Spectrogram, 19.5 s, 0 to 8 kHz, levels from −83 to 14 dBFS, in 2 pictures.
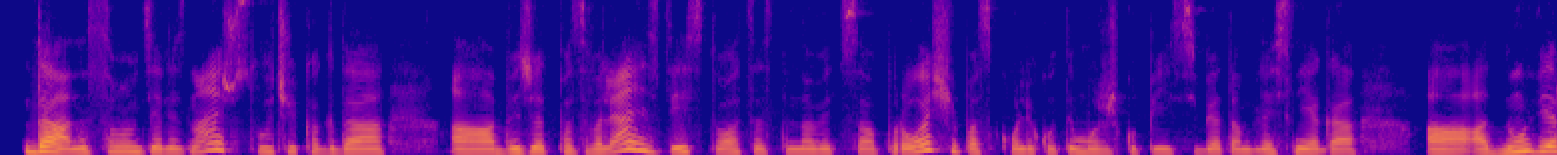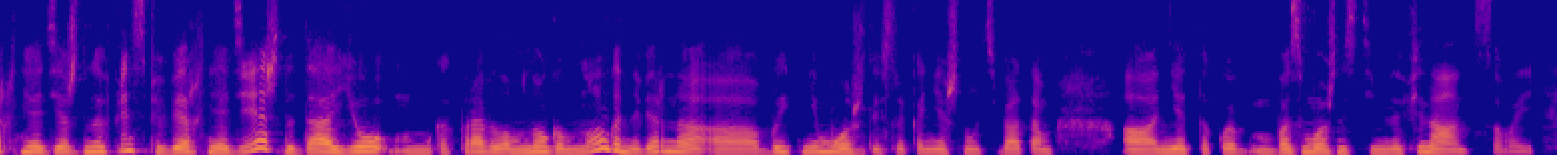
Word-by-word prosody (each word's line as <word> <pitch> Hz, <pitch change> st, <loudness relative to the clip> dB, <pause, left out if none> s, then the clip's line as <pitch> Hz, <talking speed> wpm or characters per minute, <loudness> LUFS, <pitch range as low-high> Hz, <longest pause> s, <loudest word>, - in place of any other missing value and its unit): Да, 230 Hz, -4 st, +9 dB
на 195 Hz, +2 st, +1 dB
самом 220 Hz, +2 st, -2 dB
деле, 205 Hz, -1 st, -1 dB
знаешь, 305 Hz, -, 0 dB
в -, -, -14 dB
случае, 215 Hz, +1 st, -6 dB
когда, 195 Hz, -1 st, -1 dB, 0.4 s
а, 180 Hz, -1 st, +2 dB
бюджет 195 Hz, +3 st, +1 dB
позволяет, 215 Hz, -, +2 dB
здесь 215 Hz, +1 st, 0 dB
ситуация 195 Hz, 0 st, -5 dB
становится 190 Hz, 0 st, -5 dB
проще, 250 Hz, -, +1 dB
поскольку 195 Hz, -2 st, -5 dB
ты 195 Hz, -, -3 dB
можешь 190 Hz, -2 st, -4 dB
купить 190 Hz, -1 st, -7 dB
себе 180 Hz, 0 st, -5 dB
там 180 Hz, -1 st, -4 dB
для 180 Hz, +1 st, -3 dB
снега, 175 Hz, -2 st, -2 dB, 0.4 s
а, 175 Hz, -2 st, +3 dB
одну 200 Hz, +10 st, +4 dB
верхнюю 250 Hz, -3 st, +3 dB
одежду. 215 Hz, 0 st, -1 dB
Ну 230 Hz, -, +4 dB
и, -, -, +3 dB
в 225 Hz, -, -22 dB
принципе, 280 Hz, -5 st, -2 dB
верхняя 215 Hz, 0 st, +3 dB
одежда, 235 Hz, -, +2 dB
да, 200 Hz, +4 st, +5 dB
ее, 220 Hz, +2 st, +5 dB
м, 190 Hz, 0 st, -8 dB
как 195 Hz, 0 st, -11 dB
правило, 220 Hz, -2 st, +1 dB
много-много, 215 Hz, -, +2 dB
наверно, 200 Hz, -4 st, 0 dB
а, -, -, -6 dB
быть 215 Hz, +5 st, -3 dB
не 215 Hz, +1 st, -2 dB
может, 195 Hz, -8 st, 0 dB
если, 170 Hz, +2 st, -9 dB
конечно, 180 Hz, +1 st, -6 dB
у -, -, -7 dB
тебя 180 Hz, +1 st, -5 dB
там, 175 Hz, 0 st, -7 dB, 0.4 s
а, 175 Hz, -1 st, +1 dB
нет 195 Hz, +2 st, +1 dB
такой, 190 Hz, 0 st, -4 dB
м, 175 Hz, 0 st, -10 dB
возможности 200 Hz, 0 st, -1 dB
именно 190 Hz, 0 st, -3 dB
финансовой. 170 Hz, -, -4 dB
195 Hz, 175 wpm, -22 LUFS, 185-220 Hz, 0.4 s, Да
